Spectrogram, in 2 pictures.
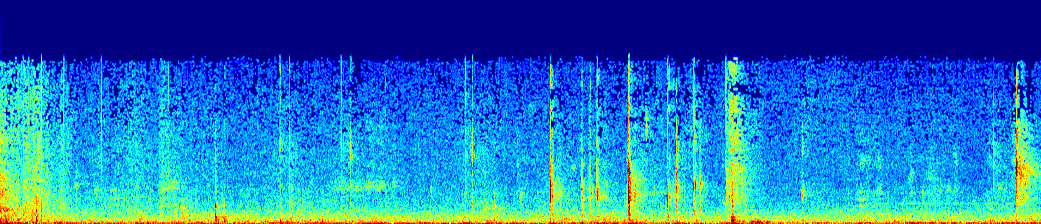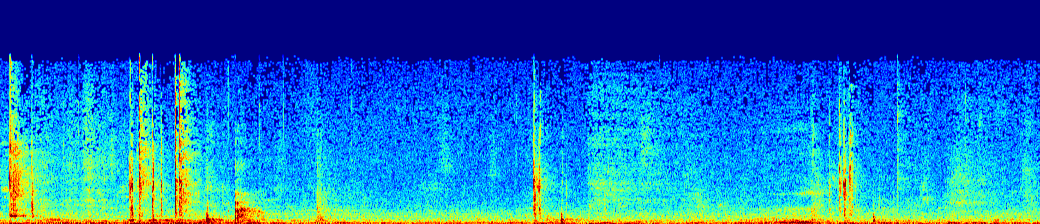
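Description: Computer keyboard typing in scattered bursts of light key clicks, with irregular pauses between runs and a few louder taps in the middle, fairly faint over a low steady hum.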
